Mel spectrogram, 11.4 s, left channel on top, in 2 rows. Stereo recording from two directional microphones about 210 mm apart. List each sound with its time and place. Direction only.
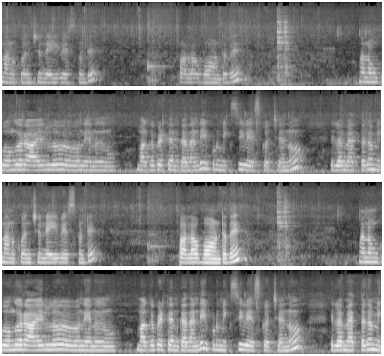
0.0 s speech: 35° right (ahead or behind)
2.6 s frying: 55° right (ahead or behind)
5.3 s a woman's voice: 30° right (ahead or behind)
